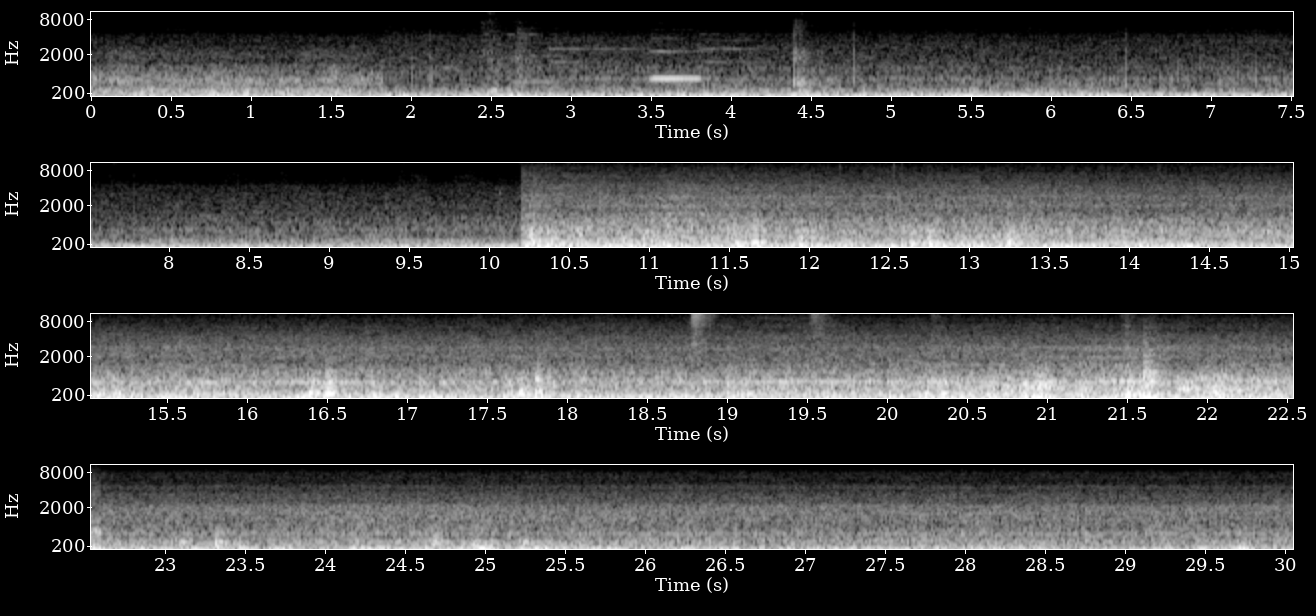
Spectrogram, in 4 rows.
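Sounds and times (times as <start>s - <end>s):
train wheels rumbling on rail: 0.0s - 22.7s.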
